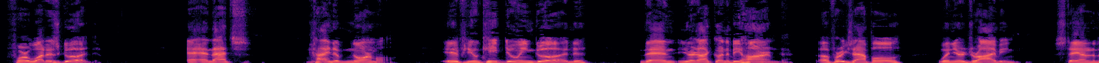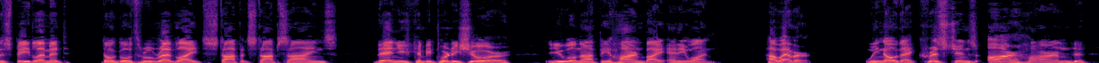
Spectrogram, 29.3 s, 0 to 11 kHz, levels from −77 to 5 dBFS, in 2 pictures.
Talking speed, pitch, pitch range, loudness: 125 wpm, 150 Hz, 135-160 Hz, -23 LUFS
